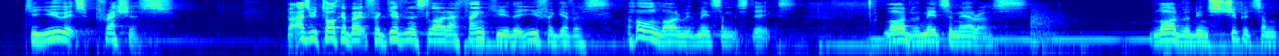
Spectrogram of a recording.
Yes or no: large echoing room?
yes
